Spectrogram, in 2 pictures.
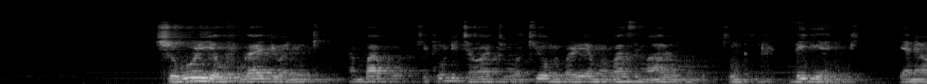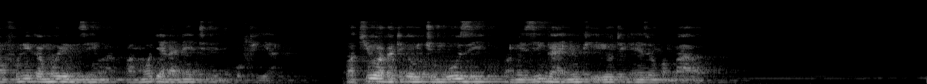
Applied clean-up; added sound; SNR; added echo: neural separator model SepFormer DNS4.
